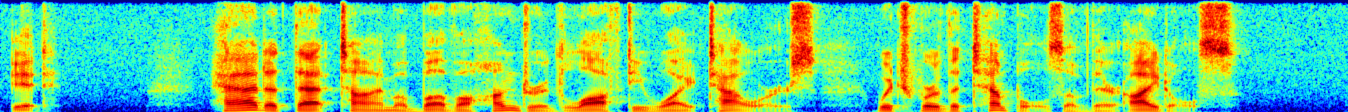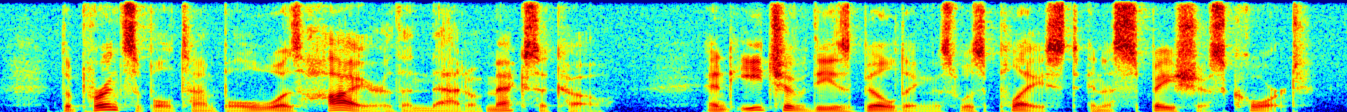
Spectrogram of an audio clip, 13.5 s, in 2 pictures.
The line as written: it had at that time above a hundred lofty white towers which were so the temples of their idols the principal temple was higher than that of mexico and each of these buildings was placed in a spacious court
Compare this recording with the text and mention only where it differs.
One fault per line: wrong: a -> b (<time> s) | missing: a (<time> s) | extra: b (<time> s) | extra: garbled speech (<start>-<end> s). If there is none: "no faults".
missing: so (4.7 s)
